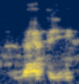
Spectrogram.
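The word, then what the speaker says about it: ribbi: Um and uh in Israel the the term used in late antiquity was revi that's the actual pronunciation which means my greatness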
